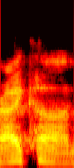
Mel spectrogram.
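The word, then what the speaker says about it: Icahn: it I can or icon it's like icon Carl icon yeah I can okay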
